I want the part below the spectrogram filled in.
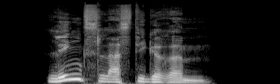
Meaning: strong dative masculine/neuter singular comparative degree of linkslastig
- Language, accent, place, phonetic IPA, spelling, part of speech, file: German, Germany, Berlin, [ˈlɪŋksˌlastɪɡəʁəm], linkslastigerem, adjective, De-linkslastigerem.ogg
